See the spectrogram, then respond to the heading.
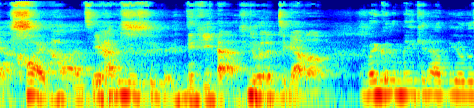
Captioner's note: laughs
